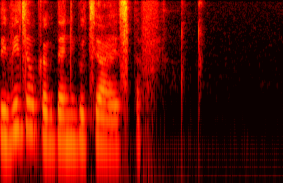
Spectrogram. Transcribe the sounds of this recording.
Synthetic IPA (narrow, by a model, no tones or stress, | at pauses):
ɨvʲidʲɪlˠkaɡd̪anʲɪbʊtʲaɪst̪əf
